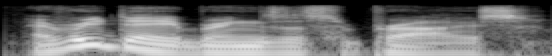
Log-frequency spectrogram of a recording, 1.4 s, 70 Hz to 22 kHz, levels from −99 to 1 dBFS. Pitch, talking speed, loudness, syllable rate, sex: 115 Hz, 215 wpm, -18 LUFS, 7.3 syllables/s, male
